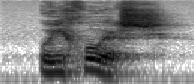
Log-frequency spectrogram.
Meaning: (proper noun) Uyghur language; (adjective) Uyghur
- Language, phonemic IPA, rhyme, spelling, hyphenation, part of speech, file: Dutch, /ui̯ˈɣurs/, -urs, Oeigoers, Oei‧goers, proper noun / adjective, Nl-Oeigoers.ogg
